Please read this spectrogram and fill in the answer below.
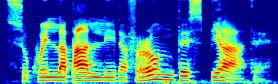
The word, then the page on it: Ondine e Silfidi: espressivo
